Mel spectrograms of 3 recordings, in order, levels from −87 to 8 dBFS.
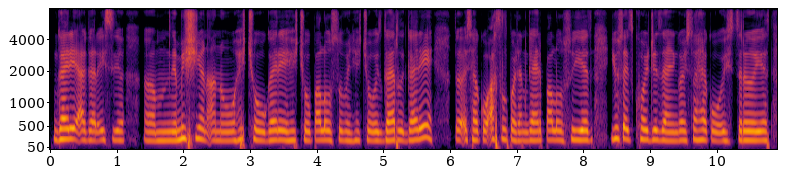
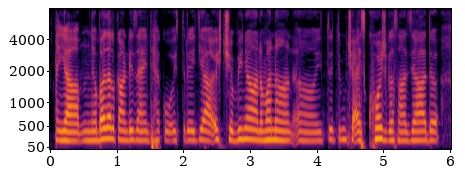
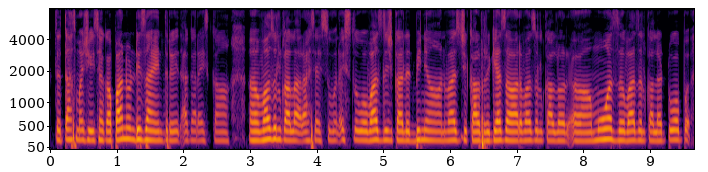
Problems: background sounds at intervals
